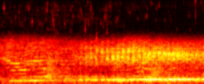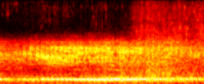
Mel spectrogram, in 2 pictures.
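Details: Humpback whale love song, which lasts ten minutes or more, is repeated over and over and differs from ocean to ocean; a low sustained hum with layered harmonics and wavering moans above, swelling steadily.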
